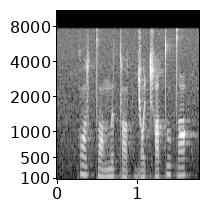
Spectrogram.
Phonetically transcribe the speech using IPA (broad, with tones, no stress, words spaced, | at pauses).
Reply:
kɔ˦zt̪ɒ˨n̪ə˨ tɒ˨tɟɒ˨ cʰɑ˨t̪u˦d̪ɑ˦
